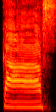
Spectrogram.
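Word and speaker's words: قاف: কফ উচ্চারণ করাকালীন আমরা দেখেছি আ আমাদের জিভের গোড়া তার তার উপরের তালুর সাথে লাগিয়ে ক, একটু ধাক্কা, ক, কি, কু।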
